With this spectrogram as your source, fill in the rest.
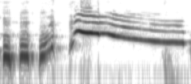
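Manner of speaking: high shriek of laughter. Real, not acted. Admitting sarcasm to viewers, high laugh.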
